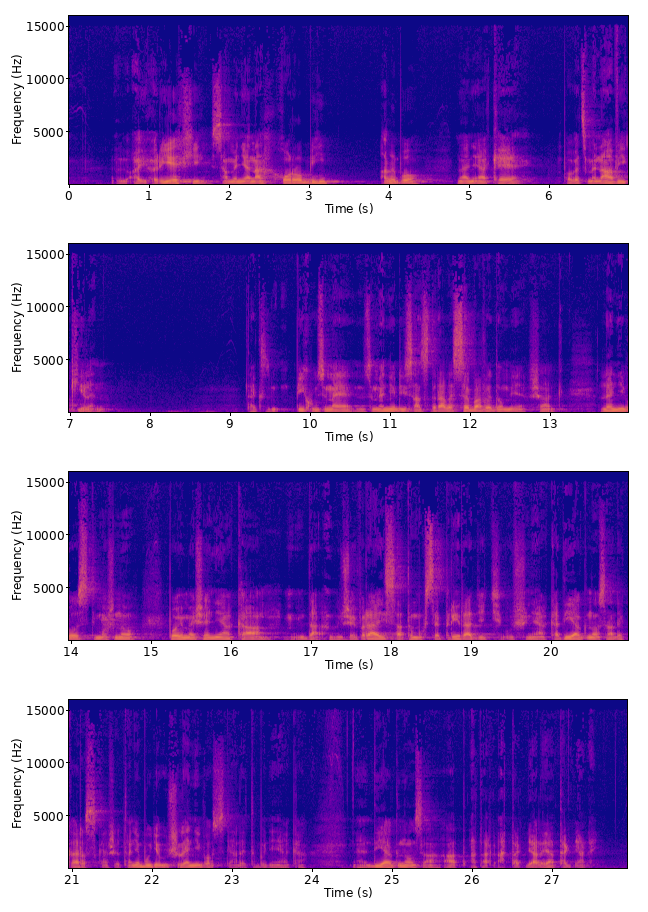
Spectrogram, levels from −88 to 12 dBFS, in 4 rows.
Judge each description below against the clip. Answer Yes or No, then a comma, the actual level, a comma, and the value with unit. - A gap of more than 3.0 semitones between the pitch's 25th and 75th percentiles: Yes, average, 3.8 semitones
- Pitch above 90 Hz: No, very low, 80 Hz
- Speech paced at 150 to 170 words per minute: No, average, 115 wpm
